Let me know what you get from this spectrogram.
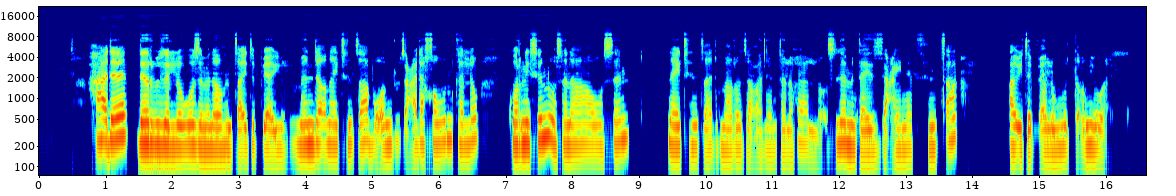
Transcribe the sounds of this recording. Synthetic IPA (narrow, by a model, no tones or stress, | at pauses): ħad̪ɐd̪ɐɾbizɐlːɐwo̞zɐmɐnawihɨnt͡sʼait̪ʰjopʼjaɨjːumɐnd̪ɐχʼnajt̪ʰɨnt͡sʼabɨχʼond̪ut͡sʼaʕad̪axɐwːʊnkʰɐlːɐw | kʰoɾnisɨnwɔsɐnawɔsɐnː | ajt̪ʰihɨnt͡sʼad̪ɨmːaɾozaχʼɐlɐnt̪ʰɐlɐxialːo̰sɨlɐmɨnt̪ʰajɨziʕajnɐt̪hɨnt͡sʼa | ʔaβit̪ʰjo̞pʼːjalɨmut̪ʼɨ̰χʼmiwɐ̰ʕɨ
